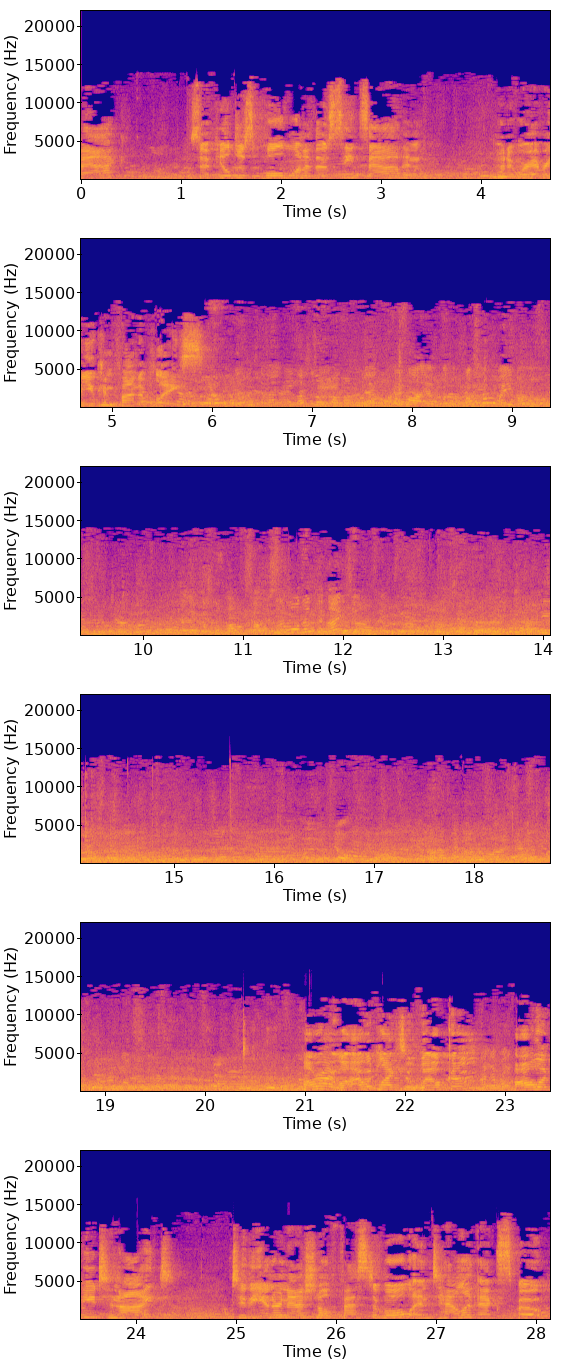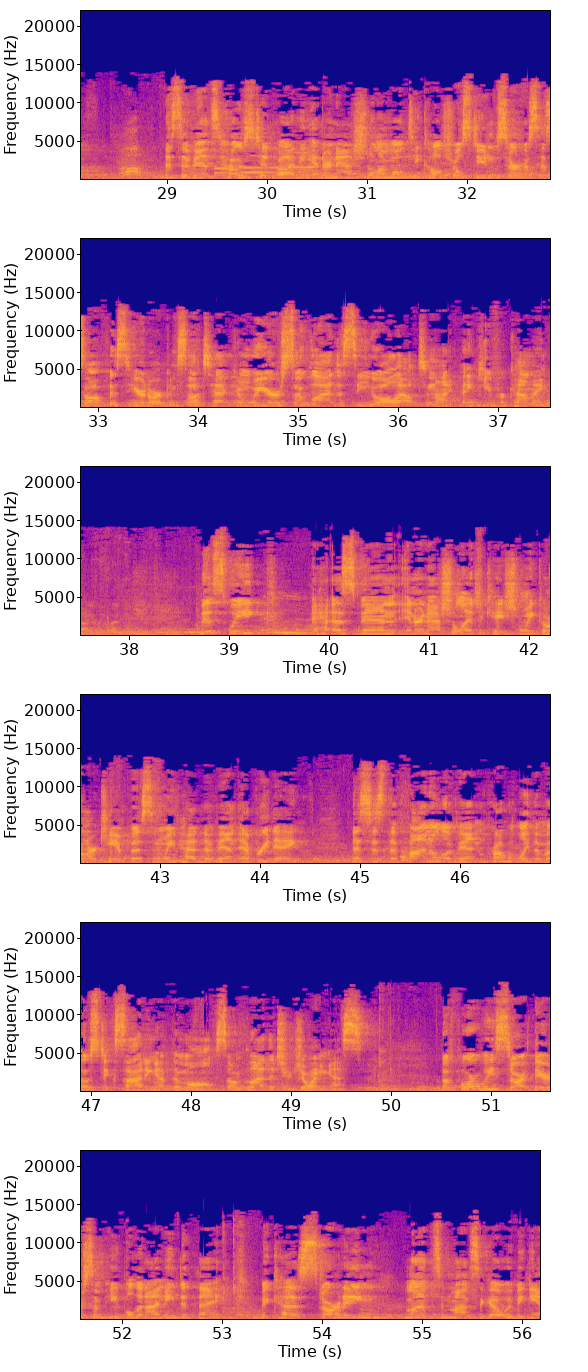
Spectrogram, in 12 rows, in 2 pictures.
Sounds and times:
Female speech, woman speaking: 0:00.0 - 0:00.5, 0:01.1 - 0:06.1, 0:21.0 - 0:24.4, 0:25.0 - 0:37.7, 0:38.7 - 0:49.8, 0:50.5 - 0:56.1.

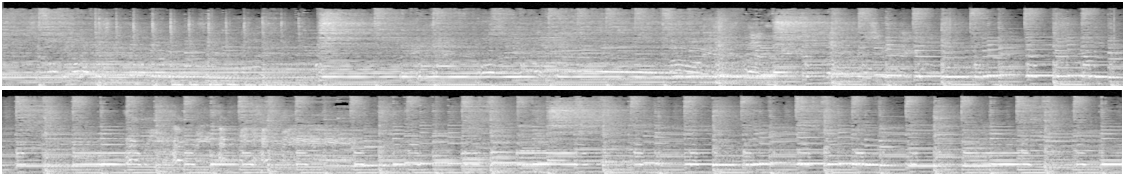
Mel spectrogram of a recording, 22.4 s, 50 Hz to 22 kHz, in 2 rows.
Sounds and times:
Music: 0:00.0 - 0:22.4.

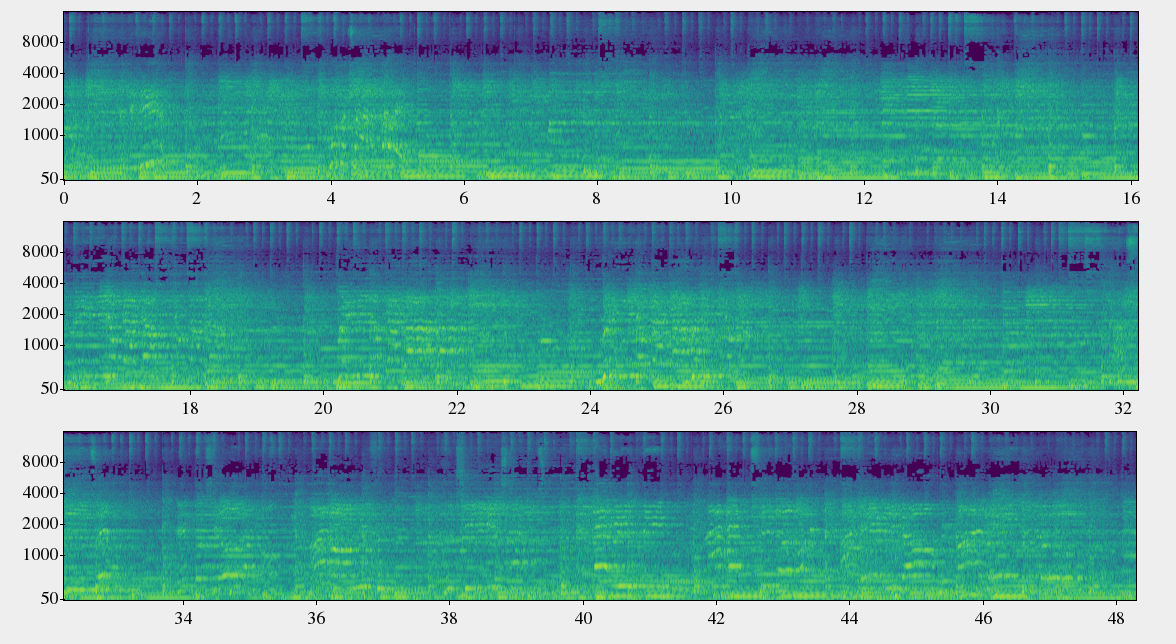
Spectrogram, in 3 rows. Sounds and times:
Music: 0:00.0 - 0:48.3.

